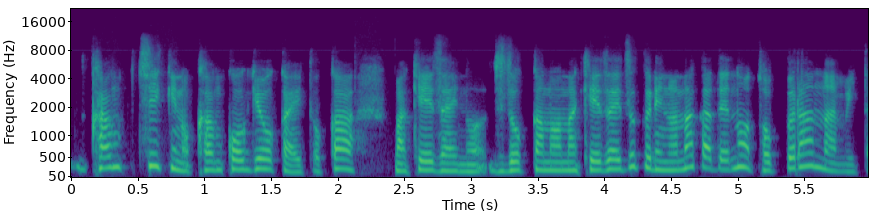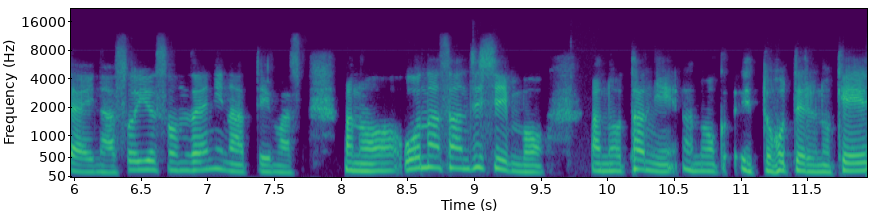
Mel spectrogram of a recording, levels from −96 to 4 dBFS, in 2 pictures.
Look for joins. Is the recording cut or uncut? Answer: uncut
